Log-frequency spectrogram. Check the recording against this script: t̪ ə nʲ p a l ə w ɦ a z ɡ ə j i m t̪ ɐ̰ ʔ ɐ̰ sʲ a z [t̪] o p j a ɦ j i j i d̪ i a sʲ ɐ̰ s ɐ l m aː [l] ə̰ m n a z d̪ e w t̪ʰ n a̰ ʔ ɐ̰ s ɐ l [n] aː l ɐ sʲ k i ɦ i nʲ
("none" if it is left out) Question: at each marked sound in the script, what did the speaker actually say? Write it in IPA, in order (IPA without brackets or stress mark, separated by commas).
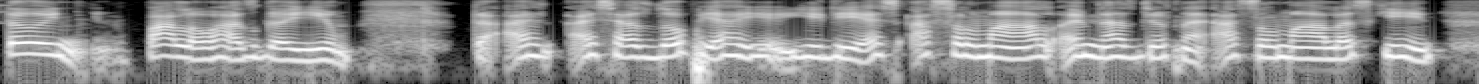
d̪, l, m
